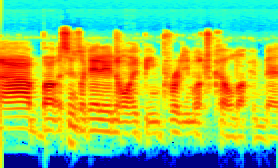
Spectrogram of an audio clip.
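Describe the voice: Talking at a fast pace, a man uses a bright, sharp tone with little pitch movement.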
